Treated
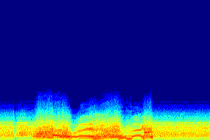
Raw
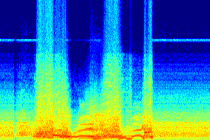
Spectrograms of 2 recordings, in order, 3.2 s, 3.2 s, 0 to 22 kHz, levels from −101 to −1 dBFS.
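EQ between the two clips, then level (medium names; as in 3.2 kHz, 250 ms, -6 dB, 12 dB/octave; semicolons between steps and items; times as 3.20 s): inverse Chebyshev low-pass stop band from 9.4 kHz, stop band 70 dB; 0.0 dB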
